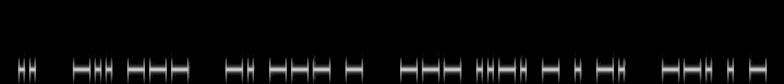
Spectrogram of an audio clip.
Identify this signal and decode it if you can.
Morse code, heard as a keyed tone, about 22 wpm, 700 Hz. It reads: I DO NOT OFTEN GET
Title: Sentences from Top 1000 Words - Review Part 1 - 22wpm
